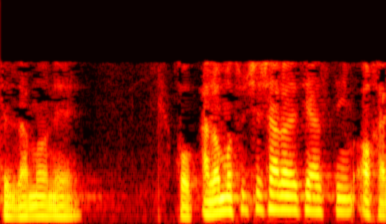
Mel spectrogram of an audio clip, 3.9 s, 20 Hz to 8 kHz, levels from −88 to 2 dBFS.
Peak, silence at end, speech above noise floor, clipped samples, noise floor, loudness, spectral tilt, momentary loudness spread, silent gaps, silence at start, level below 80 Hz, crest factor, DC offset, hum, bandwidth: -2 dBFS; 0 s; 37 dB; under 0.1%; -56 dBFS; -20 LUFS; -12.5 dB/octave; 8 LU; none; 0 s; -40 dBFS; 18 dB; under 0.1%; none; 3.8 kHz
